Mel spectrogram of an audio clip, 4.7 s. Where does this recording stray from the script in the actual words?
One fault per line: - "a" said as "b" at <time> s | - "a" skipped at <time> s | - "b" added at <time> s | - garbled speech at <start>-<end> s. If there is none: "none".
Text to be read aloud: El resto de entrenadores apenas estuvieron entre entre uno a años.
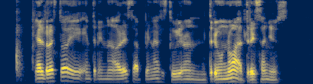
- "entre" skipped at 3.3 s
- "tres" added at 3.6 s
